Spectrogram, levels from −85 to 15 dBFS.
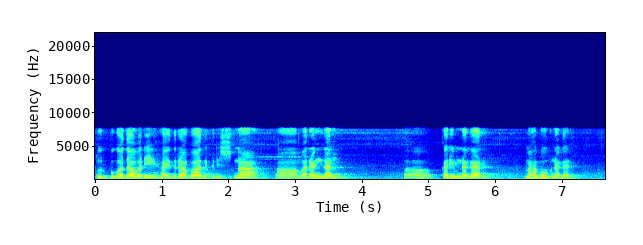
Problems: none marked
